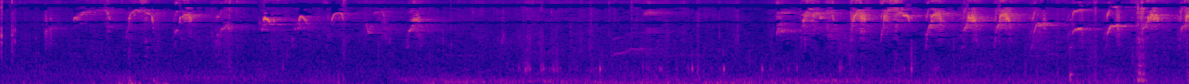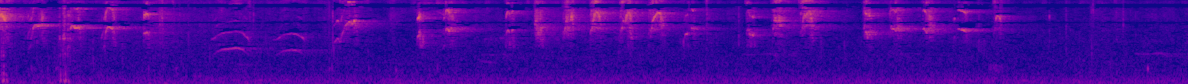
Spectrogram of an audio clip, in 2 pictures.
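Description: Small birds chirping in quick runs of short high notes over a low, steady rumble.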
